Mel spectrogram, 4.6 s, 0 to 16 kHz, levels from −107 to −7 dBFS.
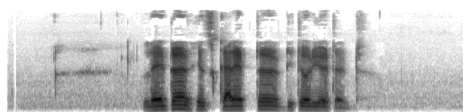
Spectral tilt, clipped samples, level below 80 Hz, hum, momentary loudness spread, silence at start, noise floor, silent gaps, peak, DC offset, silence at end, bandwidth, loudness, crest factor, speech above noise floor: -4.5 dB/octave; under 0.1%; -64 dBFS; none; 14 LU; 1.45 s; -65 dBFS; none; -2 dBFS; under 0.1%; 1.05 s; 11.5 kHz; -20 LUFS; 22 dB; 44 dB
